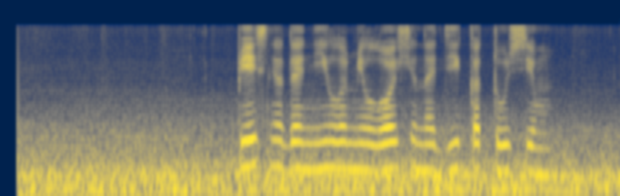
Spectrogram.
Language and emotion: Russian, neutral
